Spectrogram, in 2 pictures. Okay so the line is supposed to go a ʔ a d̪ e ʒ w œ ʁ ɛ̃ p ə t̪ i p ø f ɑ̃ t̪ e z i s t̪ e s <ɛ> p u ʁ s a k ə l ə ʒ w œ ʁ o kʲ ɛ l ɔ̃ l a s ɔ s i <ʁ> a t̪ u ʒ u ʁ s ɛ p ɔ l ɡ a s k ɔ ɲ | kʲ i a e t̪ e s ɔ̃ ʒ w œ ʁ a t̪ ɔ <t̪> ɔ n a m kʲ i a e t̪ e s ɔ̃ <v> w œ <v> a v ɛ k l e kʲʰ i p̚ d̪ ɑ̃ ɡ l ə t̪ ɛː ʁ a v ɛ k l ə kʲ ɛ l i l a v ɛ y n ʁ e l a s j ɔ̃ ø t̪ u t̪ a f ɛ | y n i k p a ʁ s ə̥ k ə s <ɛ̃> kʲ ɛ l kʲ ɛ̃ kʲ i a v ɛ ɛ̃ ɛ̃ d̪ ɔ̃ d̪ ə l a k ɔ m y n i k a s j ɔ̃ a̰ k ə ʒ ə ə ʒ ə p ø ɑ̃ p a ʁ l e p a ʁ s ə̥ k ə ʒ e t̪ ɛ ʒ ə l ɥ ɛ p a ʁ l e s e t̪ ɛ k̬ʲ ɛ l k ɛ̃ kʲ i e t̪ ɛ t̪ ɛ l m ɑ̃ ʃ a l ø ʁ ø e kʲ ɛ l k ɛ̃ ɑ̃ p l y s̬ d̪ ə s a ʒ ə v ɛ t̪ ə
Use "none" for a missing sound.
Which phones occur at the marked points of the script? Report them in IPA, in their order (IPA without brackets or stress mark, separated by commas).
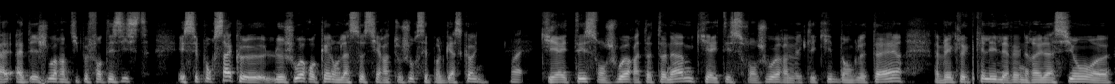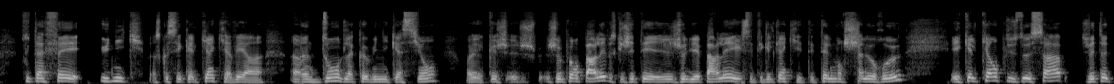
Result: ɛ, ʁ, t̪, ʒ, ʁ, ɛ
